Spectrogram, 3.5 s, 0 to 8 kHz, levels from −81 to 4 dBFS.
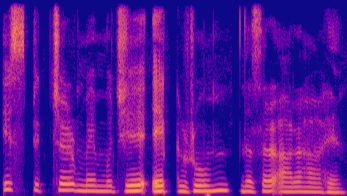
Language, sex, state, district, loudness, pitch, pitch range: Hindi, female, Arunachal Pradesh, Longding, -22 LUFS, 220 Hz, 205-240 Hz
